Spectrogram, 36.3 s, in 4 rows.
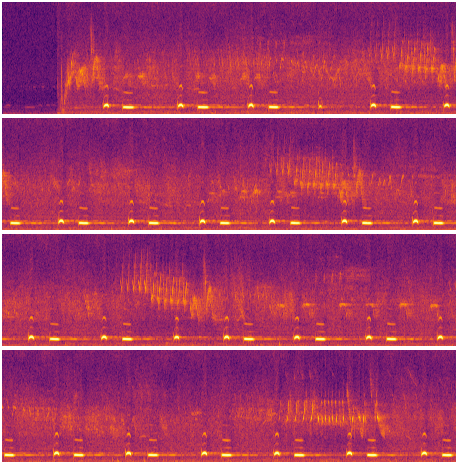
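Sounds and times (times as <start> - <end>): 
faint birdsong: 0.0 - 36.3
common cuckoo calling: 1.1 - 6.6, 7.3 - 36.3.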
